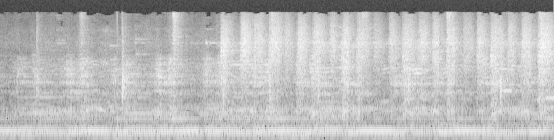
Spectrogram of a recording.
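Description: Rock-and-roll band playing: electric guitars and bass over a drum kit keeping a steady beat.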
